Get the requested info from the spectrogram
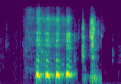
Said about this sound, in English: Sorry, my cat's meowing.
